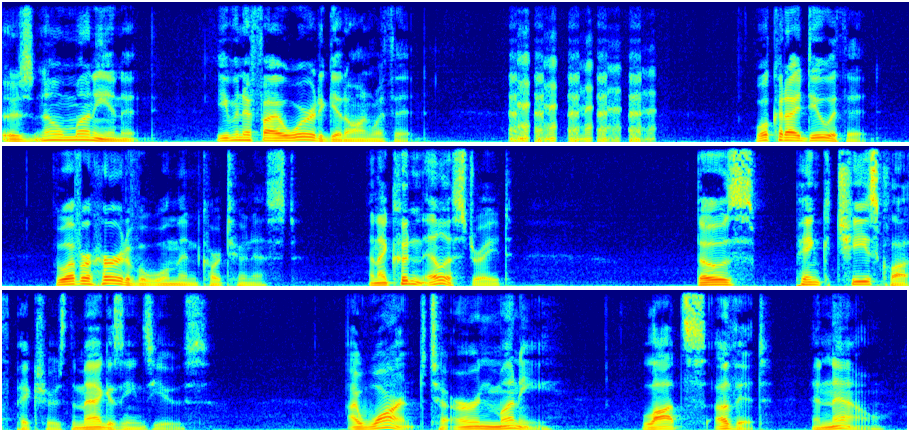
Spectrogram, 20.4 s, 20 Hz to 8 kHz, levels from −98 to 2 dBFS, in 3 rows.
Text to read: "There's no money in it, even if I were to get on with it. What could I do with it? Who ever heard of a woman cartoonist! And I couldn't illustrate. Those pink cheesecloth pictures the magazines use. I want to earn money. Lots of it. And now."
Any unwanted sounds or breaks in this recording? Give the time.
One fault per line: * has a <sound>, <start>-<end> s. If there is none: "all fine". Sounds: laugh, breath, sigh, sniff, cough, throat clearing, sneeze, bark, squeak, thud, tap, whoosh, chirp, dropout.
* has a laugh, 3.8-4.9 s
